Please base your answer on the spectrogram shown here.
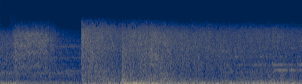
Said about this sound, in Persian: یه حمله دو مرحله ی صوت و انفجار هوشمندانه بود.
